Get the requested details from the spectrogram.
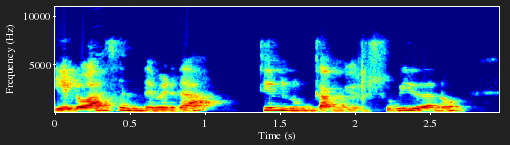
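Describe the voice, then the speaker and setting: Ordinary pitch variation shapes a woman's medium-pitched speech. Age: 40s. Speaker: singer-songwriter and voice therapist. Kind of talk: interview.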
